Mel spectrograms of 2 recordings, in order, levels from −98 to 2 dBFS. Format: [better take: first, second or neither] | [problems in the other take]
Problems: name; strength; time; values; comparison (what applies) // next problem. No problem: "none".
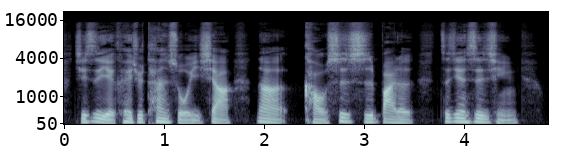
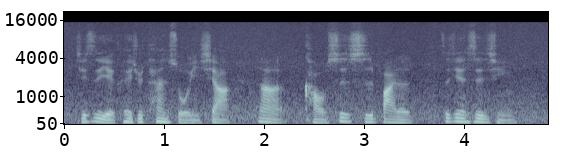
first | hiss; noticeable; throughout; 10 dB below the speech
